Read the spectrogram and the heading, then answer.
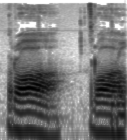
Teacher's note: It's the tip of the tongue touching the alveolar ridge behind the upper front teeth. · Term: place of articulation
